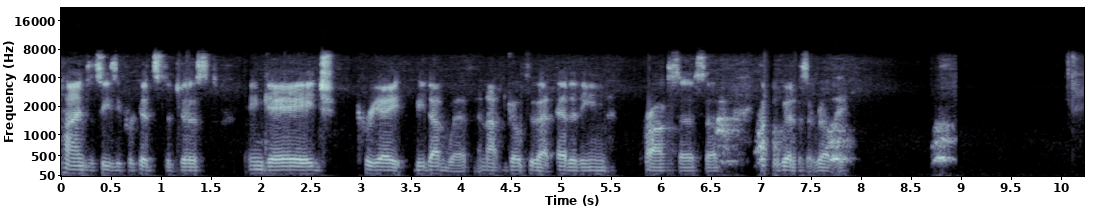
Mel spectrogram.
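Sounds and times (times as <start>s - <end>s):
speech: 0.0s - 8.0s
faint brief hiss: 0.0s - 10.2s
dog barking: 6.6s - 8.0s, 8.7s - 9.0s.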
